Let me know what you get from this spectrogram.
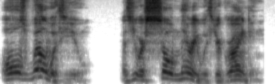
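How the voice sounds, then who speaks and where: A man reading as a naive young storybook hero with a lively, swinging pitch. He is cheerful, trusting and easily delighted. His earnest exclamations come in a slightly husky voice. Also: normal speed, exaggerated voice.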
